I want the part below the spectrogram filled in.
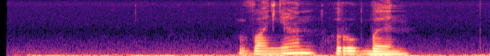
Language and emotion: Russian, neutral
